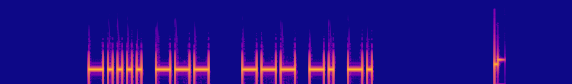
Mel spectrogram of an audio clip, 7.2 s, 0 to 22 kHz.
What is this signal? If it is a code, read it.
Morse code, heard as a keyed tone, about 20 wpm, 700 Hz. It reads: 6O ONN
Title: Winter Field Day Exchanges Encore 20wpm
